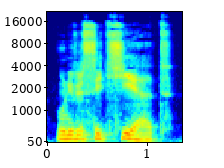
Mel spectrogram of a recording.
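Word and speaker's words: университет: The correct version for university, of course, is universitet. Now note here how the stress falls on the final syllable. That can be a bit difficult because it means you've got to reserve that emphasis until the very end of the word.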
